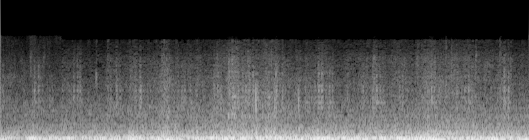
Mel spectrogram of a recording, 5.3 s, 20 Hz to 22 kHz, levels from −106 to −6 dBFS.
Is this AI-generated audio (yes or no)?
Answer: no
